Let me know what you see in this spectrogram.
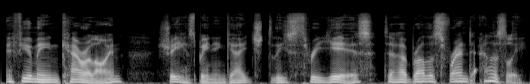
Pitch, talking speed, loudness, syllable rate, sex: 105 Hz, 180 wpm, -19 LUFS, 5.2 syllables/s, male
